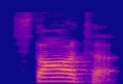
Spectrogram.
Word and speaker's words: starter: say Garden charge starter R is silent in British English I don't correct you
